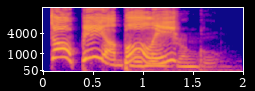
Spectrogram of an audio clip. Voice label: cartoon voice, "dont be a bully"

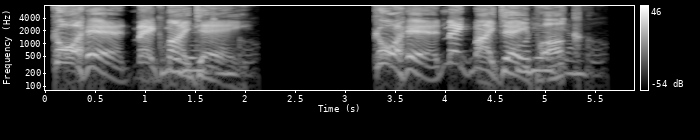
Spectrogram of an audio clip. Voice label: male go ahead make my day

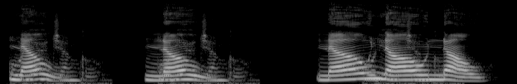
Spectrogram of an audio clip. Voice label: refusal female saying no

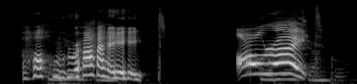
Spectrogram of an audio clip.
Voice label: child saying alright

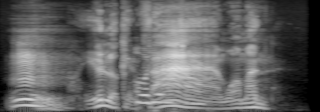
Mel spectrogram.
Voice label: male um you're looking fine woman

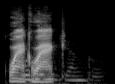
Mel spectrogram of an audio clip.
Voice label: male saying quack quack

